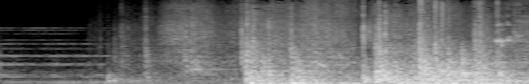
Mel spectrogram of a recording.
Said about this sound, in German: Du hämmerst mit beiden Händen gegen den Boden.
